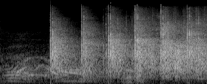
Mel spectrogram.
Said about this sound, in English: Oh my God, this guy is clapping like, should I be clapping at this? Look at the face this cat makes. This guy makes a face like, should I be clapping at this? He's like, I don't know. I don't know if this is something I should be clapping at.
